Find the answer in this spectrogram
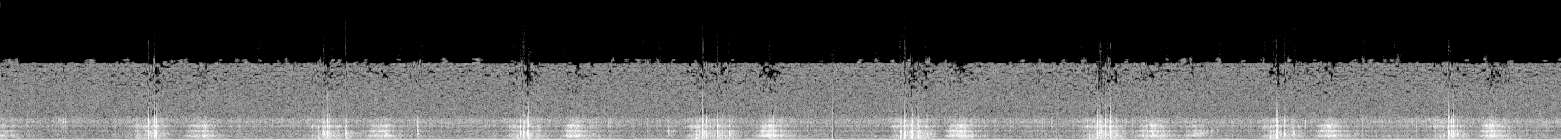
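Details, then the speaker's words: Consonant rales in pneumonia: fine bubbling rales with soft tubular breathing, then medium and coarse rales with tubular breathing; rapid, harsh hollow breaths. Consonant crackles with bronchial breathing. "vamos a oír primero estertores de burbuja fina acompañados de soplo tubario suave a continuación estertores de burbuja mediana y gruesa también con soplo tubario"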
